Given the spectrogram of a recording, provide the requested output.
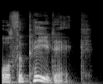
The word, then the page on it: orthopaedic: British English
